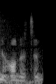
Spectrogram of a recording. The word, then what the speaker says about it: Honiton: Sorry, I mean Honiton, but I pronounce it Honiton.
